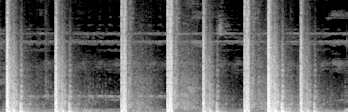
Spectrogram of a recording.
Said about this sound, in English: Fire on them, then. Hold your positions. Fire!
